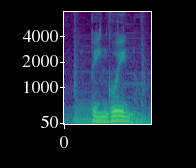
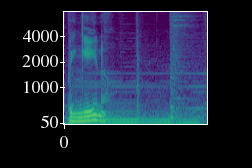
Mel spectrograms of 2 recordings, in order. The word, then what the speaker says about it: pingüino: Ejemplo, pingüino, vergüenza. Porque si escribiéramos pingüino sin la diéresis, entonces diría pinguino.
